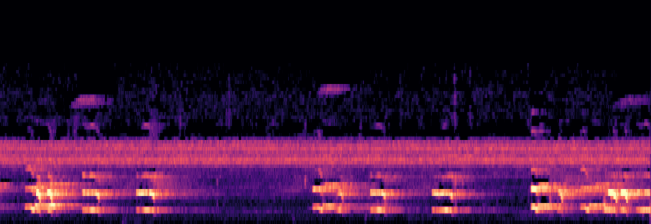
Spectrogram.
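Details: Toucan in Costa Rica at sunset: pairs and triplets of short, downslurred yelps, gaps of one to two seconds between groups, and a constant insect whine above.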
